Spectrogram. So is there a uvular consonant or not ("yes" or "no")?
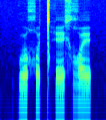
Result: yes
